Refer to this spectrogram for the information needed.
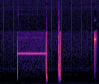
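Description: A steady electronic answering machine beep tone, the signal to leave a message, sounds for about half a second, followed by a few short clicks and bursts as recording starts.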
